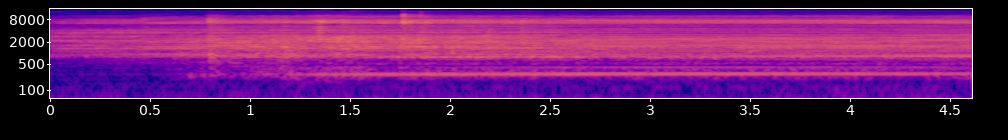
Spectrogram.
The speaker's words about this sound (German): Die hat auf einmal so ein richtig lautes Motorengeräusch gemacht, was auch immer höher und höher wurde.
